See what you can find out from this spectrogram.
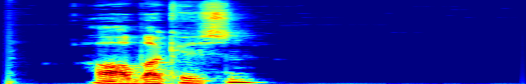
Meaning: definite singular of abakus
- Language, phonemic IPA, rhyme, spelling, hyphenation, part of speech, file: Norwegian Bokmål, /ˈɑːbakʉsn̩/, -ʉsn̩, abakusen, a‧ba‧kus‧en, noun, NB - Pronunciation of Norwegian Bokmål «abakusen».ogg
